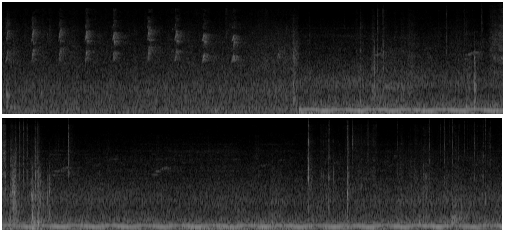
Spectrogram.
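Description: A bird chirps over and over, about two short calls a second, over a soft hiss of rain. About six seconds in, this gives way to a steady low hum with the crackle and rustle of a paper doughnut box being handled and a doughnut lifted out.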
